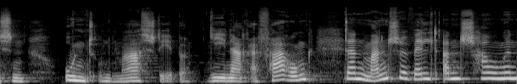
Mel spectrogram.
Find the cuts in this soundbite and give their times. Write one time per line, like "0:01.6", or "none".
0:01.1
0:02.0
0:03.4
